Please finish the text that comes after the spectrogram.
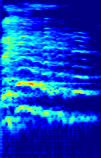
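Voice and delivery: high mock giggle; imitated tickling giggle. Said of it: "they, like, tickle their children".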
